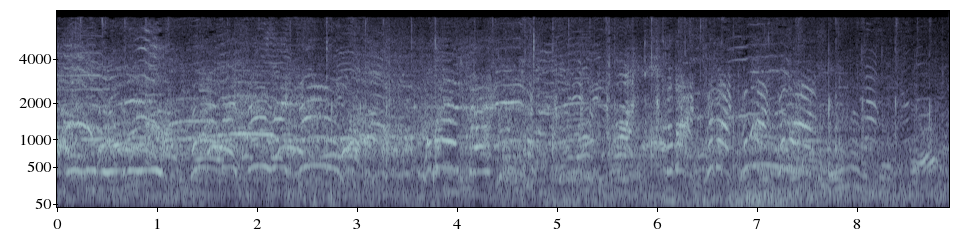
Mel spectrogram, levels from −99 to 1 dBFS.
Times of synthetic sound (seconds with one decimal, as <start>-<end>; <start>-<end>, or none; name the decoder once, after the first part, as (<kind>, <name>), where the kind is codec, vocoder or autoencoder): 3.3-4.4 (codec, SNAC); 5.7-6.2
